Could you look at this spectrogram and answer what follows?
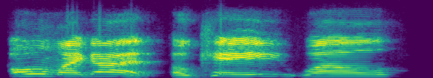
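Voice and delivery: high, outraged demand; retelling a childish outburst, pitched high; indignant kid. Retold or imitated. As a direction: act the bratty kid insisting they pay. Kid demanding a new game.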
